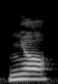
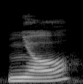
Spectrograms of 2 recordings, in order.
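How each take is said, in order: First: The syllable is said on a high tone. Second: The syllable is said on a mid tone. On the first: "Ton haut" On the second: "Ton moyen"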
